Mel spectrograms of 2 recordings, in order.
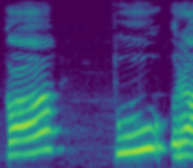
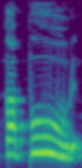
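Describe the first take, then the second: First: कपूर stretched very slowly, syllable by syllable; teacher sounds out कपूर slowly so pupils catch the ऊ; drawn-out spelling-out. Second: Said in the usual way. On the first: Shown as a demonstration. Teacher to pupils, spelling out the word very slowly. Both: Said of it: "ऐसे कपूर".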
